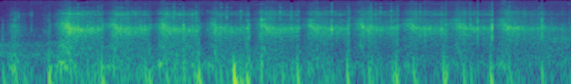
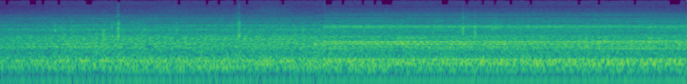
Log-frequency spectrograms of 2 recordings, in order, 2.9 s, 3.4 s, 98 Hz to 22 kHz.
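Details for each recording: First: Cleaned old bearing from a LeBlond lathe's three-phase motor, spun by hand: a gritty, sandpapery rasp with quick uneven clicks, rough and worn, so it was replaced with new ones. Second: Old three-phase motor from a LeBlond lathe with new bearings, steady smooth hum while grease is pumped into the bearings as it runs; after 10–15 minutes sounds and feels good; normal motor run.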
